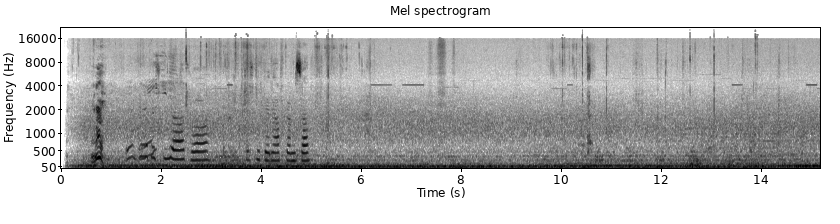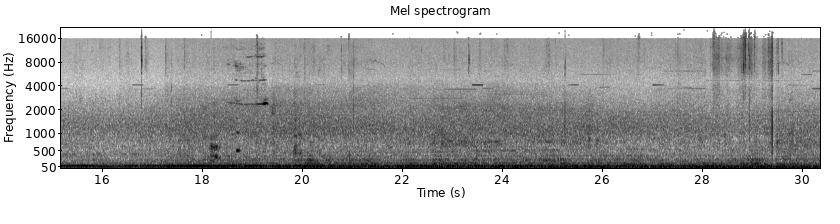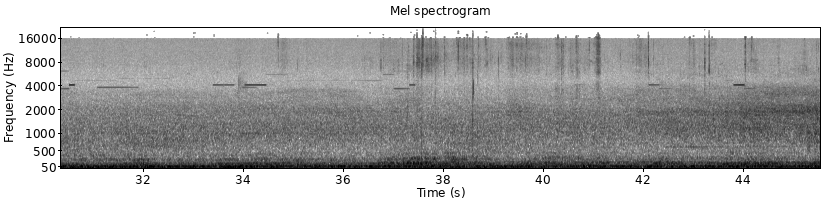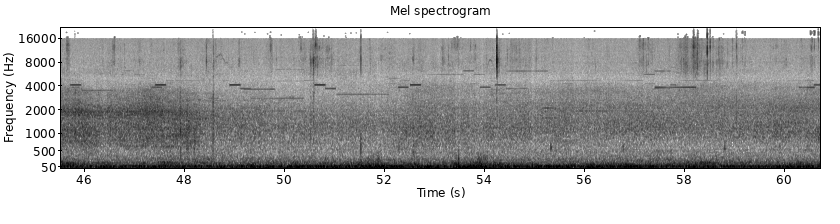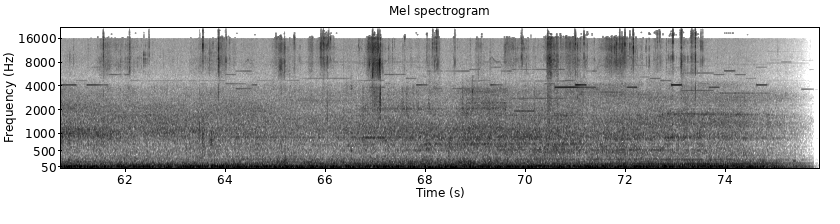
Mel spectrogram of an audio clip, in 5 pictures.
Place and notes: Toulouse, France - Christmas card in this wasteland, field recording
I am walking in this wasteland while I listen a sound that surprises me. So, I look for where does this sound come from... It is a kind of Christmas card's song...
This strange sound is one of the artistic intervention of #Creve Hivernale#, an exhibition for december 2016, for this specific place.
19 December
